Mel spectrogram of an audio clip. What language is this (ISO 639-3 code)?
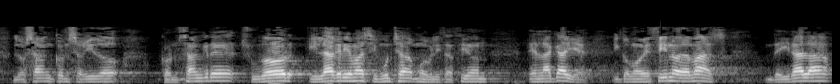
spa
